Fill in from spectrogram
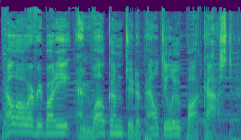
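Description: Man, podcast co-host, casual chat, halting delivery, fry in the voice. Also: a little high, big pitch swings, faint music behind. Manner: easygoing, halting with frequent pauses.

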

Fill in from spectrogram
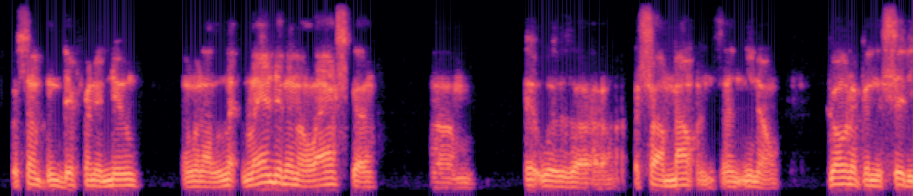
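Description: A man from the area, telling a story in casual conversation, halting with many restarts and laughing now and then. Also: very deep voice, no echo. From Boston area, Massachusetts. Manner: laughs while telling stories. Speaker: interviewee. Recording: dull lo-fi sound.

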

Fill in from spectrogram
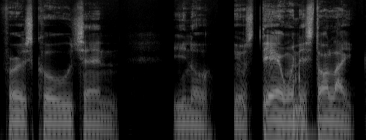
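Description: A man's voice: very deep voice, flat delivery, a little slow, mellow, dry recording, clean studio sound. A young man with a West African accent, chatting casually as a podcast guest in a laid-back, slangy way, dropping "bro" constantly. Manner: laid-back, slangy, says "bro" and "you know what I'm saying" constantly. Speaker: pro soccer player, guest.

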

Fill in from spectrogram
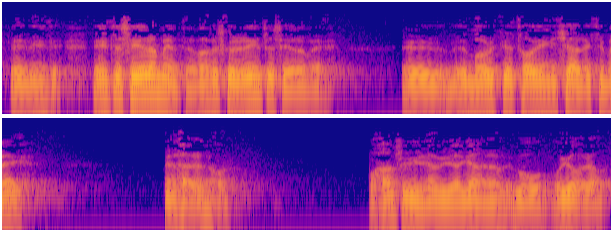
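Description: A male preacher with a very dark, mellow voice gives an informal, conversational sermon. He talks haltingly, restarting phrases and filling pauses as he goes. The recording is dull and lo-fi, with a long reverb tail. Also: mid-range voice.

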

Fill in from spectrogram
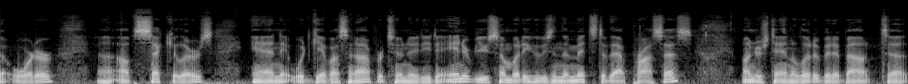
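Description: A man hosting a radio interview in a studio, talking in a measured way with many fillers. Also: low voice, a little mellow, no echo. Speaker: radio show host.

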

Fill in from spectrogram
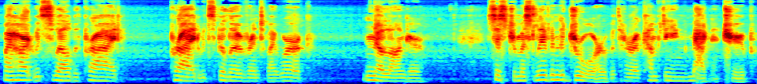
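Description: A man telling a wry first-person story about his work as an inspector, moving between quick asides and slow, emphatic phrasing. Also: mid-range voice, pushed and bright, rough recording.

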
